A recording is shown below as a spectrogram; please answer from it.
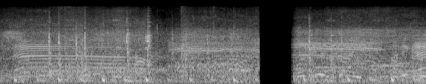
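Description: Sheep bleating in the handling race: one long, drawn-out bleat, then another after the sound cuts out briefly about two-thirds of the way through, with a few light knocks in between.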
